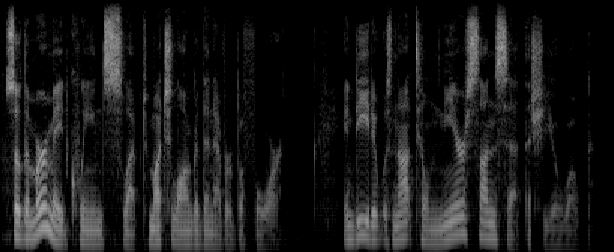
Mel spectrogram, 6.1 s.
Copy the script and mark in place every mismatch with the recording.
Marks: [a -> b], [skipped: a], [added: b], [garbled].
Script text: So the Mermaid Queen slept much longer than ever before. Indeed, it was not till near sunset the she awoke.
So the Mermaid Queen slept much longer than ever before. Indeed, it was not till near sunset the she awoke.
